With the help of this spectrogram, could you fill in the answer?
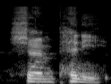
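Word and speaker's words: Champagnie: There's Julian Champagny. Champagny is how they have the official pronunciation.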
